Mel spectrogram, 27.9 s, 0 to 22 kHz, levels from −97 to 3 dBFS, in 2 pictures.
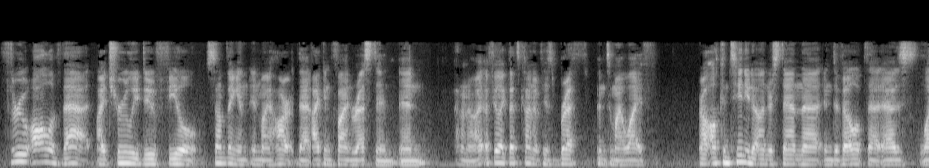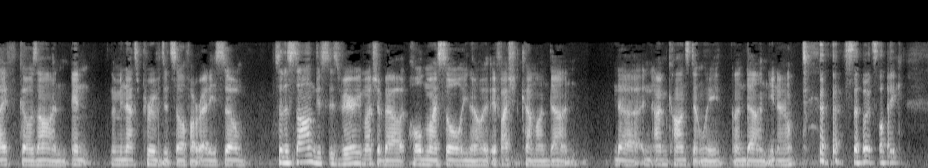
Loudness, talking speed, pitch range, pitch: -16 LUFS, 185 wpm, 100-125 Hz, 105 Hz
